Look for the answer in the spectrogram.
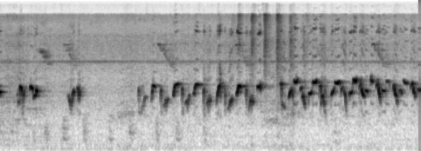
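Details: Yellow-vented bulbul in rapid 'ropel' song: a few scattered liquid notes, then a long, dense, unbroken chatter of bouncy warbled syllables repeated several times a second, growing fuller toward the end.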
